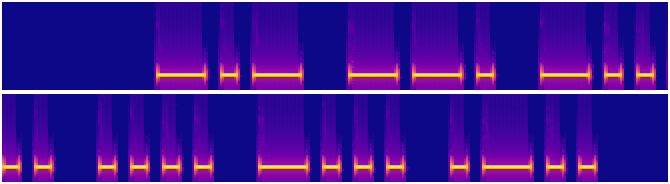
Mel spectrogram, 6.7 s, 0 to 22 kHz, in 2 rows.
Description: Morse code, heard as a keyed tone, about 15 wpm, 700 Hz. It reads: KG6HBL
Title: USA Call Signs - 6 Characters - 15wpm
